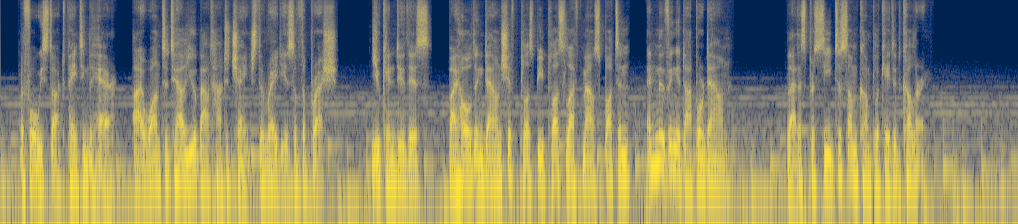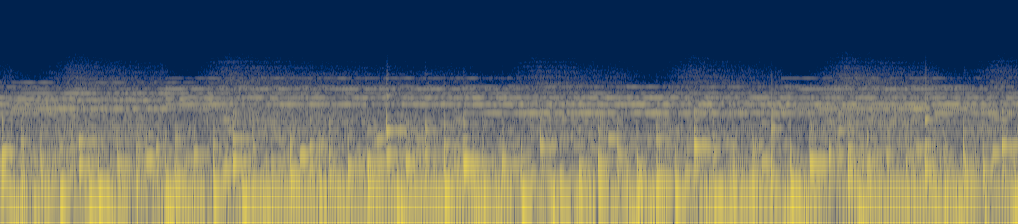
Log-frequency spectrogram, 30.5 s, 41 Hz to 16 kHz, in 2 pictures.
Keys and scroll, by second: 1.2 shift+b, 1.7 shift+b, 11.7 ctrl+z.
